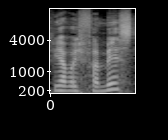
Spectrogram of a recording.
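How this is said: It is spoken in a high, warm voice. It shows a lot of love to the children. The speaker calls it right. "Warum werde ich eine hohe Stimme haben?"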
